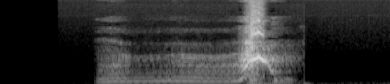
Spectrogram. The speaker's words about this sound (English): I like to bark, howl at the moon, go to the park and sleep all afternoon.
